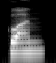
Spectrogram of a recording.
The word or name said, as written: 关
